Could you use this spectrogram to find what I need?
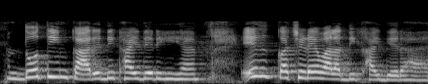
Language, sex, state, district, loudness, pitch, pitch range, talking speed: Hindi, female, Jharkhand, Palamu, -16 LUFS, 265 Hz, 240-300 Hz, 195 wpm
